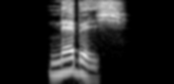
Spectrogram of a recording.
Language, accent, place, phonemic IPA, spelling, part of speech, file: German, Germany, Berlin, /ˈnɛbɪç/, nebbich, interjection, De-nebbich.ogg
- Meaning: so what; whatever; big deal; who cares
